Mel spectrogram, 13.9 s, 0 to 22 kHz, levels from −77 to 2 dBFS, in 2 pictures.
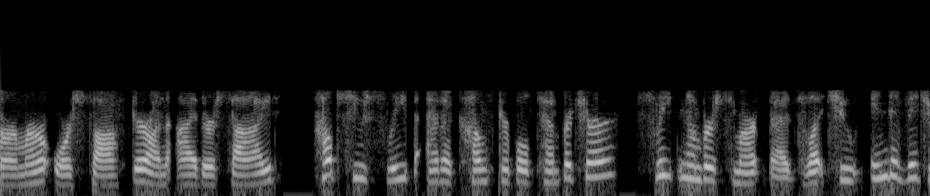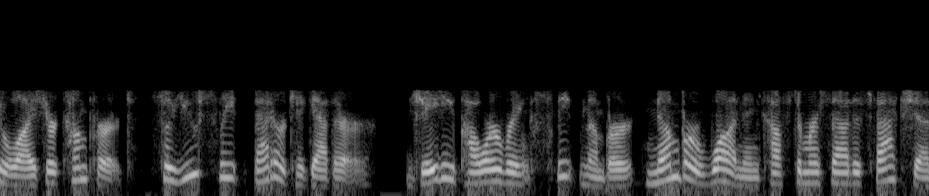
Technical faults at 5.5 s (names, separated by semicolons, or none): GSM full-rate codec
